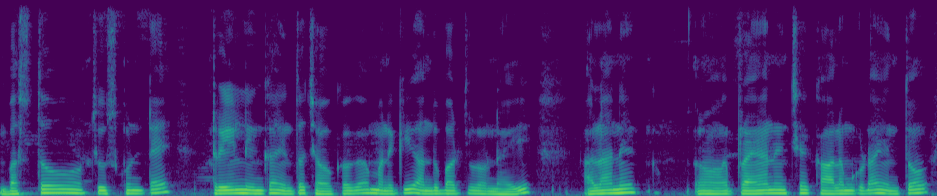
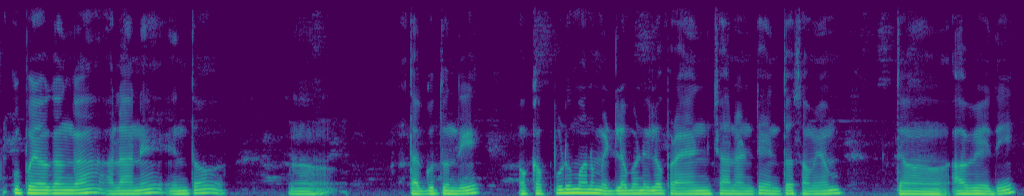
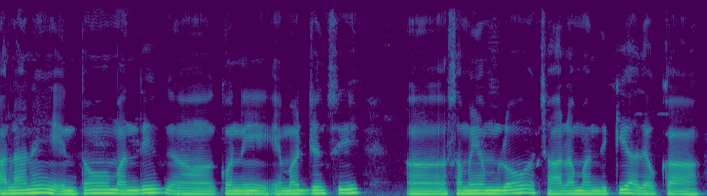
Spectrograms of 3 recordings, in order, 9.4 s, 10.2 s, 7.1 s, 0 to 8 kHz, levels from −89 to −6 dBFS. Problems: background conversations at intervals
